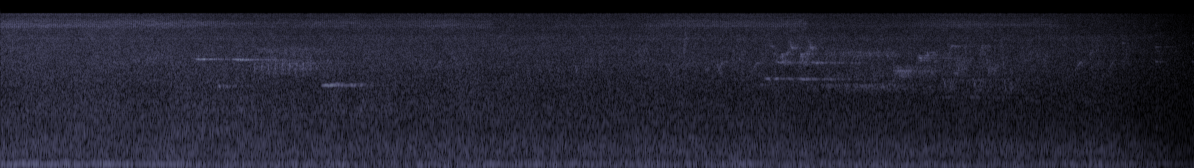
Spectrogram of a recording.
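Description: Rushing wind with a steady low hum, a sound-designed drone flight, and a few short bird chirps around the middle. It all fades out near the end.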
